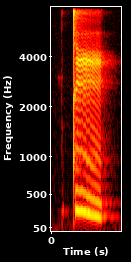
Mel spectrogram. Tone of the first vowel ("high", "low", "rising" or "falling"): falling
